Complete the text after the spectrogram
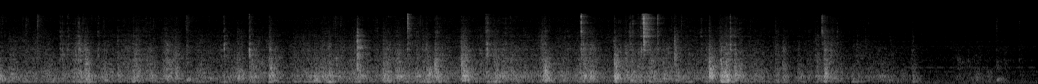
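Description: Water sloshes and splashes inside a washing machine drum as laundry tumbles.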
